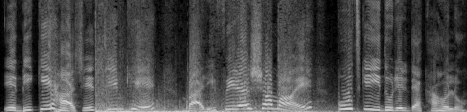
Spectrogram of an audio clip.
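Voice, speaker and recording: High-pitched, animated woman storyteller. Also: a little slow, over music. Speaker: narrator. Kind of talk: scripted children's fairy-tale narration.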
